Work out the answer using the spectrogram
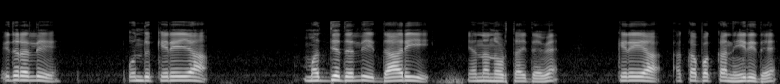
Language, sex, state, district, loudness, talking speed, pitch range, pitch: Kannada, male, Karnataka, Dakshina Kannada, -17 LUFS, 75 wpm, 155-180 Hz, 175 Hz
